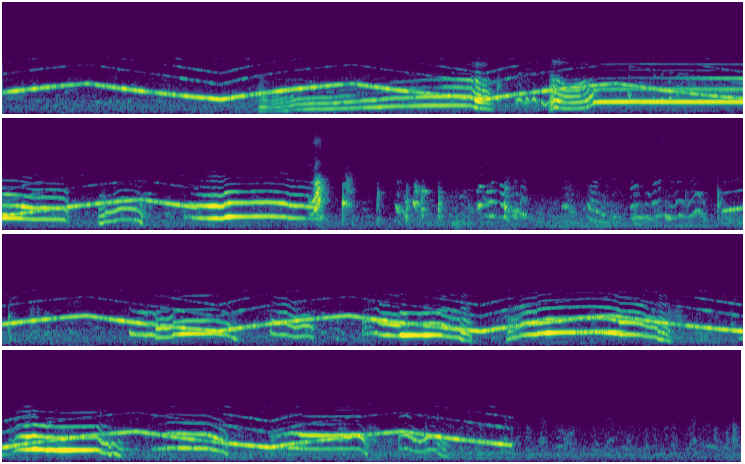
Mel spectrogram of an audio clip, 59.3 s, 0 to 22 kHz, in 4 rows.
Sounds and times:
Police car (siren): 0:00.0 - 0:21.1, 0:29.1 - 0:54.7.

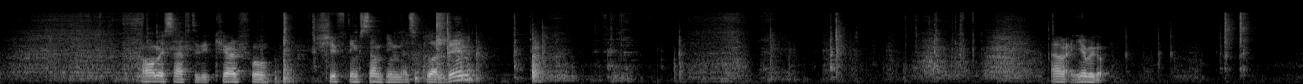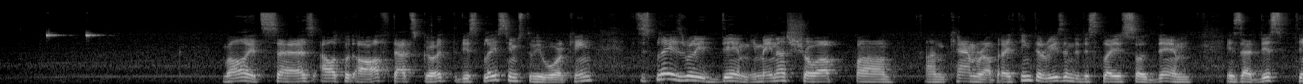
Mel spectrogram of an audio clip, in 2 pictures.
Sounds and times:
Speech: 0:01.4 - 0:04.9, 0:10.5 - 0:11.2, 0:15.3 - 0:26.0.

